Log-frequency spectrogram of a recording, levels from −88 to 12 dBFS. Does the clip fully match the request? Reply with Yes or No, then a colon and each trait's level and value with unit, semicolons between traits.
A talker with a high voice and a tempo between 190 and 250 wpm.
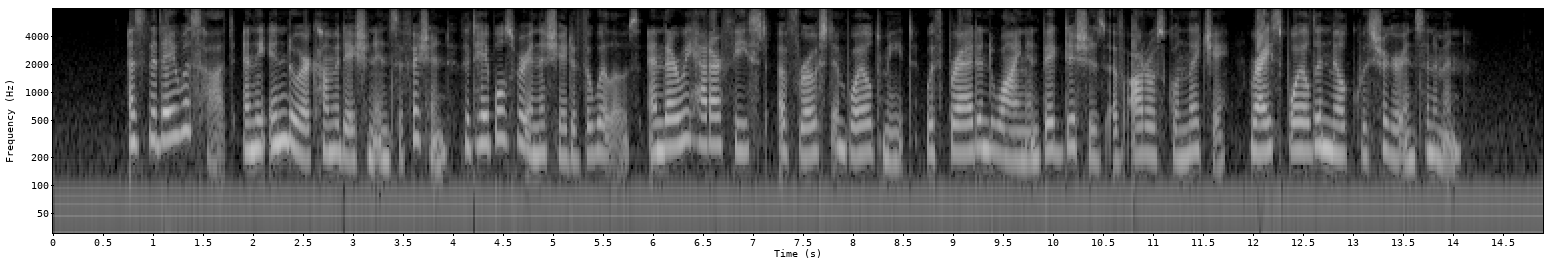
Yes: high, 230 Hz; average, 195 wpm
